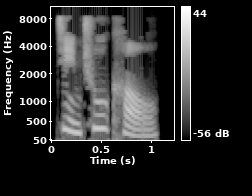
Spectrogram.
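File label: "进出口", Mandarin Chinese; hsk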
